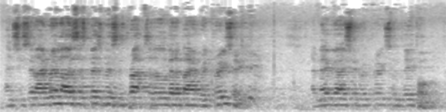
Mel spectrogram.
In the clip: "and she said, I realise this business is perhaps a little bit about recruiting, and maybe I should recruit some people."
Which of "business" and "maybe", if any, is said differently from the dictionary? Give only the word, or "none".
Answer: none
